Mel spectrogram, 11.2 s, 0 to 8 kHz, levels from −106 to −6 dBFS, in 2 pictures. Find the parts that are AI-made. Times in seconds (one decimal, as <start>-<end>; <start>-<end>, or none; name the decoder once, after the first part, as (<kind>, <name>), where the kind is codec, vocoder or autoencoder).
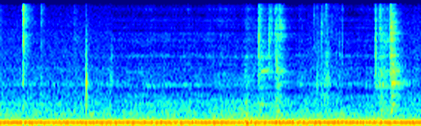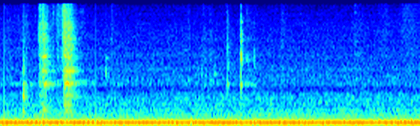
1.5-4.1 (codec, SNAC); 4.5-5.2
